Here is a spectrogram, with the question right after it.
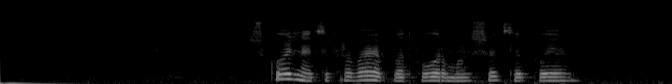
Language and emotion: Russian, sad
